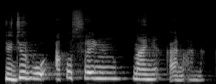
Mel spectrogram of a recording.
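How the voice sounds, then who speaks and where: A woman's voice: sits high, fast, dark tone. A middle-aged woman, telling her story as an interview guest in a casual, chatty way with frequent laughs and fillers.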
